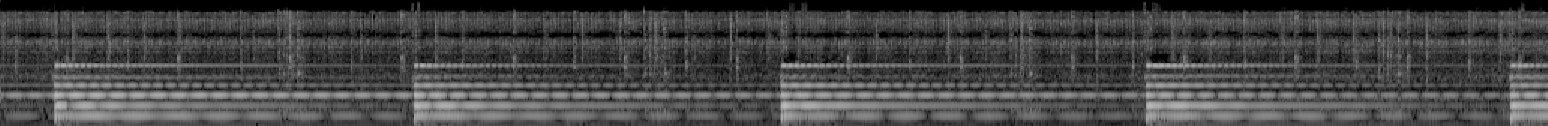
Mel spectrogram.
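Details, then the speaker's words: Antique Ansonia mantel clock, chime rods filmed from the back: ringing chime strikes about every two and a half seconds, each decaying cleanly and evenly spaced; owner suspects something is wrong with the chime. "My only pick-me about it is I think the little chime in it. I don't know if it's, just me or if it's something else wrong with it"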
